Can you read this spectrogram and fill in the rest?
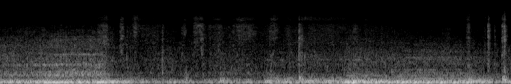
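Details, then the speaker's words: Ford diesel truck driving off-road: low diesel rumble sags briefly then catches itself, an uneven stumble; owner attributes it to air intrusion in the fuel system, otherwise a good runner. "it's got a little air Extrusion you can hear it catches itself but"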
